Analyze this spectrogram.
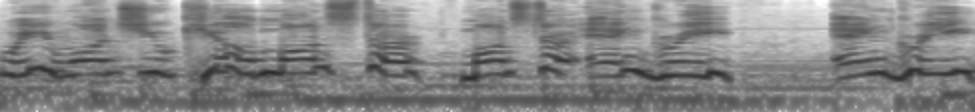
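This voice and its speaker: Over clear music in the background, a put-on character voice speaks at a high pitch and a very slow pace. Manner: scared, urgent.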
